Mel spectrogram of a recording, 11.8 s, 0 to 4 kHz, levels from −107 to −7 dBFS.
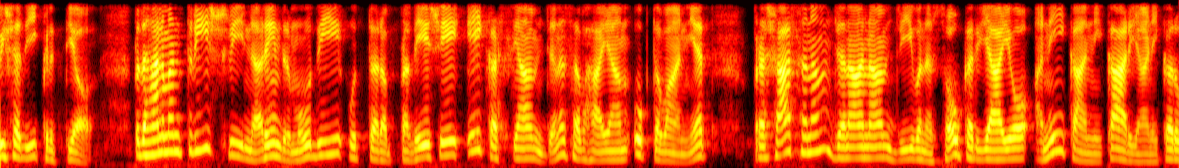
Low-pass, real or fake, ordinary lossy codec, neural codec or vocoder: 3.6 kHz; fake; none; codec, 16 kHz, 4 kbps, X-Codec, WavLM features, trained on Multilingual LibriSpeech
